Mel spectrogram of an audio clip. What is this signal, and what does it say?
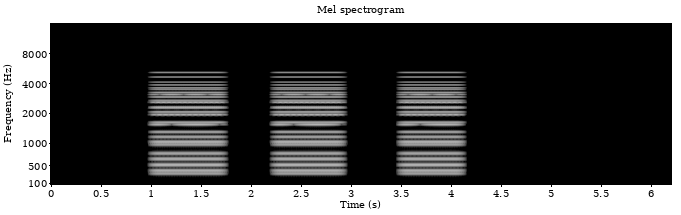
Train horn signal, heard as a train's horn. 3 short. On North American railways: when stopped, the train will back up.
